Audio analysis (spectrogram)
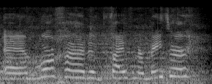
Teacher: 500 meter. De R hoor je niet meer. · Term: Gooise R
